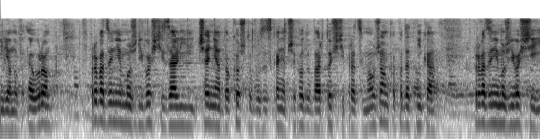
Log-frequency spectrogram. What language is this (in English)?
Polish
